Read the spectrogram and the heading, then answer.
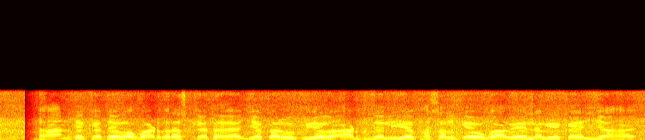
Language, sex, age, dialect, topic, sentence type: Magahi, male, 31-35, Southern, agriculture, statement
